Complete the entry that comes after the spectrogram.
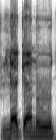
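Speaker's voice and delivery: ordinary delivery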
